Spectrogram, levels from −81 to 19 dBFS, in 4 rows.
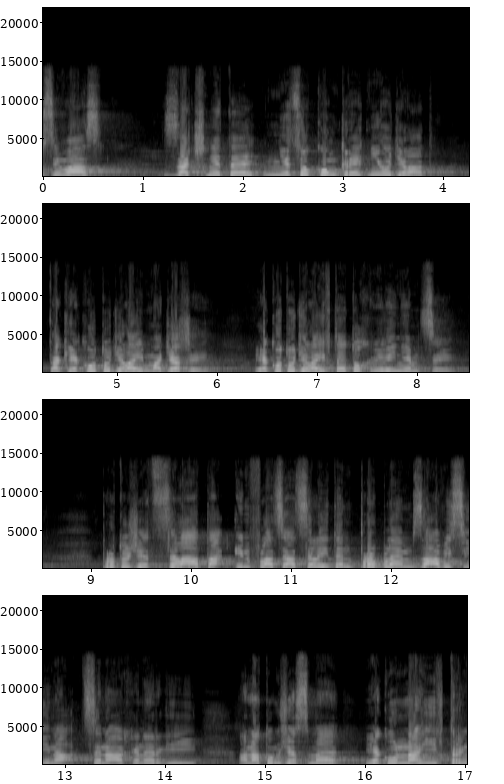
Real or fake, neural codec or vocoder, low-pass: real; none; 14.4 kHz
